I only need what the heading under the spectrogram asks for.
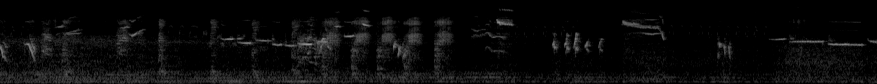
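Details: Tledekan gunung, used as a training recording for caged birds, delivering a fast jumble of high thin chips, clicks and short descending whistles with irregular gaps.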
